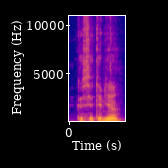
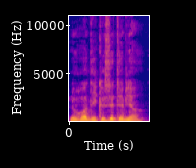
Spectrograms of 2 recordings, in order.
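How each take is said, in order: First: Explosive outburst. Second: Said in the usual way. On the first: A narrator's reading. Captain to Lyonne, an explosive louder outburst. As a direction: burst out with "bien" louder. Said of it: "fit le capitaine avec explosion".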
